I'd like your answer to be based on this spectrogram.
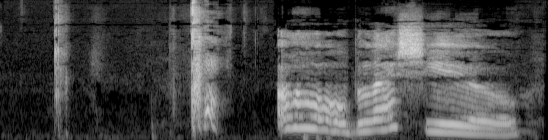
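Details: Baby's small simultaneous sneeze and cough burst, then a brief cry-like fuss in a quiet room.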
